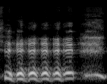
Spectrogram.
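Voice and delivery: short scornful laugh; mocking laugh. Real, not acted. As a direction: laugh her off. Mocking the auntie.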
